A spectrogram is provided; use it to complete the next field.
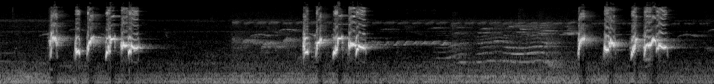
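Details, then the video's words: Caged-bird training recording from Thailand of a red-whiskered bulbul: three bursts of rapid, liquid warbling phrases, each of four or five sliding whistled notes, spaced about every two to three seconds, with a faint distant chirping between. "เสียงนกกรงหัวจุก สำหรับต่อ หรือ เปิดให้นกคึก เสียงเพราะๆ"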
